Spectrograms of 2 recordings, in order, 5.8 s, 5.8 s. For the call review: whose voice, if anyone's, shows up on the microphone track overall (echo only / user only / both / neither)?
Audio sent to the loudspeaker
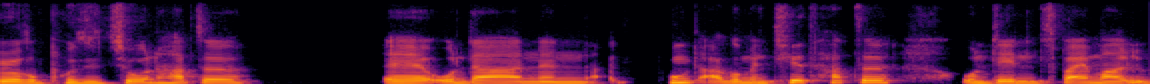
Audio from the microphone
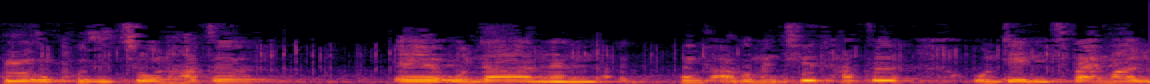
echo only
